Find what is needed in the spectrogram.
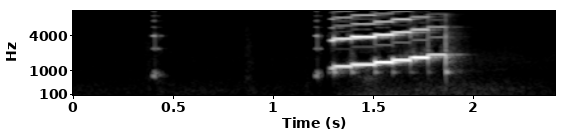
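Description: Gakken GMC-4 4-bit microcomputer beeping from its built-in speaker: one faint short key-press beep, then about a second in a quick, loud run of electronic beeps climbing step by step in pitch for just over half a second before stopping.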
